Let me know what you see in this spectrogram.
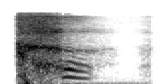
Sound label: cough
